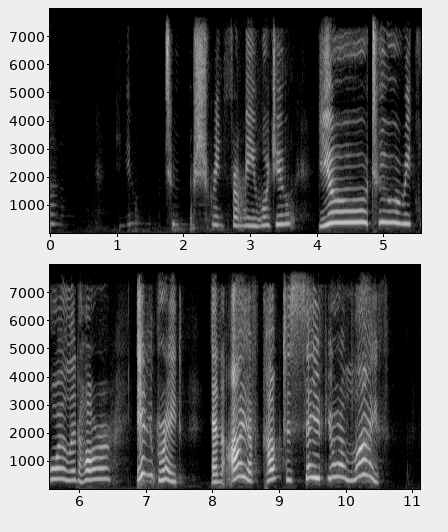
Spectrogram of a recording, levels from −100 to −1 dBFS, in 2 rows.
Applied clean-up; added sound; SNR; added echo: neural mask model DeepFilterNet 3.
